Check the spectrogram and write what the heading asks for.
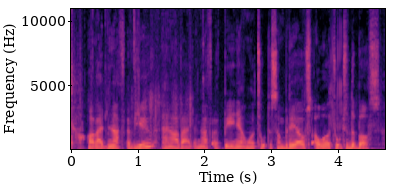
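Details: Man (played by an actor) referred by his GP, presenting with mania with flight of ideas, disinhibition, punning, grandiose delusions and second-person auditory hallucinations; becomes irritable: pressured speech (mania).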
